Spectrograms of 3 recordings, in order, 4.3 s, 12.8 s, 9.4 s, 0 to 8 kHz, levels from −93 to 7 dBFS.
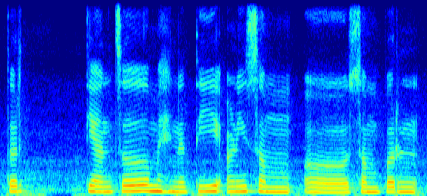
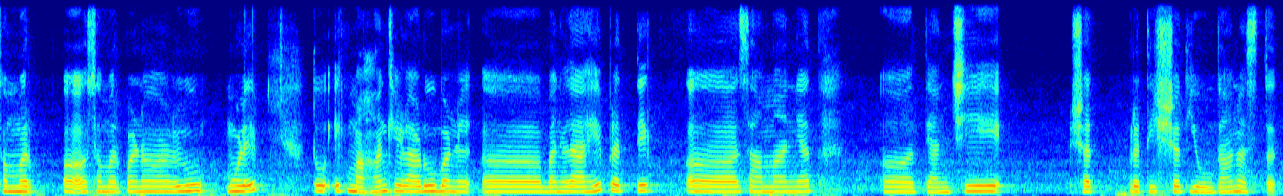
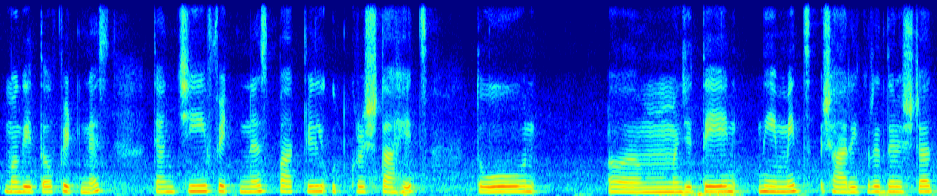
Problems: none marked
